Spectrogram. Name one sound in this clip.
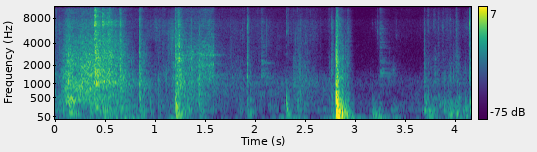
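A plastic crate thumps onto a wooden deck.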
